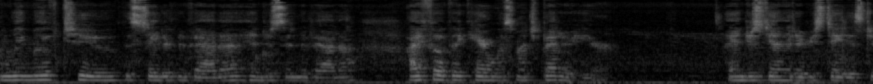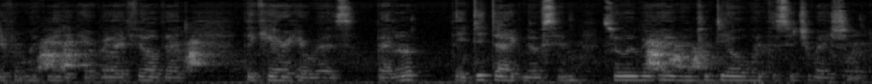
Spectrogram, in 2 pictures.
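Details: Adult woman speaking; normal speech.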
